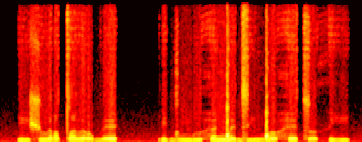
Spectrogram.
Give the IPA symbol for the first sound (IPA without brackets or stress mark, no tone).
ḭ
